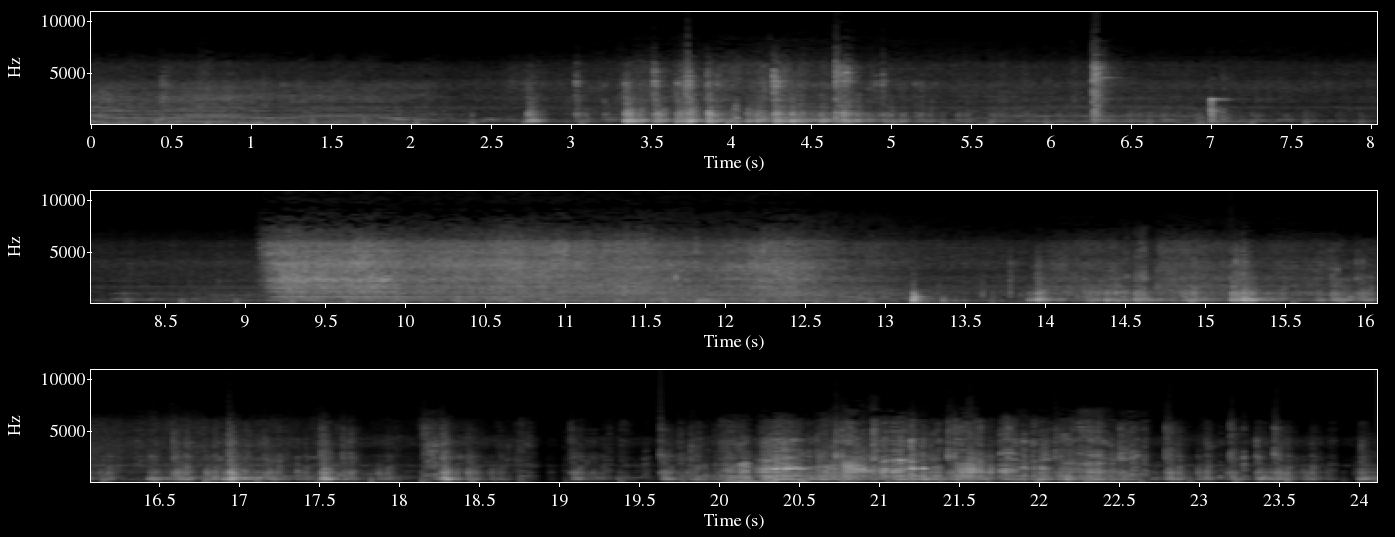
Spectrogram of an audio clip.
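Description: A metal spoon scrapes and clinks against an aluminium pan as a thick onion-tomato masala gravy is stirred. About nine seconds in there are roughly four seconds of loud sizzling in the hot pan.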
